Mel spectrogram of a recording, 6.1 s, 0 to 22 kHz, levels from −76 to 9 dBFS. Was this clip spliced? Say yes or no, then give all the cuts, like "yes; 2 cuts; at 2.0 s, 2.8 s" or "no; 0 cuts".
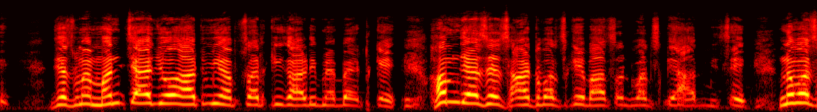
no; 0 cuts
